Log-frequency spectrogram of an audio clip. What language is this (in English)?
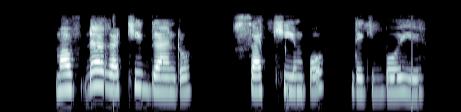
Taita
